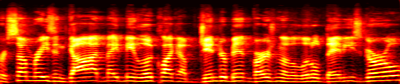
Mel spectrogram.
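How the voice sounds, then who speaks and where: Noticeable background noise sits under a man with an Eastern Kentucky accent. His pitch is high, his pace moderate and his intonation fairly even. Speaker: comedian. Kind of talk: stand-up. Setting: stage with audience.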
